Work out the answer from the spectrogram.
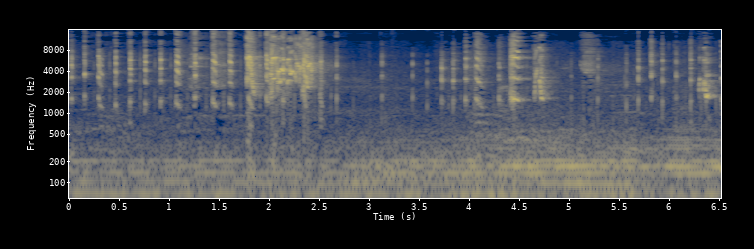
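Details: Lovebird squawking for stimulating breeding males and females: a fast series of dry ticks, a long harsh screeching burst near 2 seconds, then more shrill squawks and chatter to the end.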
